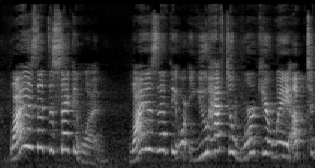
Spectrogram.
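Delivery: can't believe what you're hearing; exasperated high-pitched disbelief; incredulous. Real, not acted. Incredulous rant at the doctor.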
